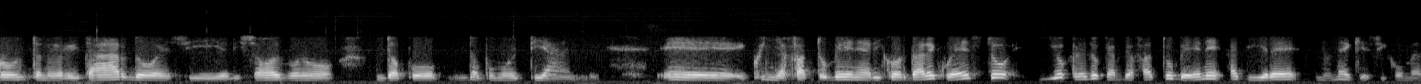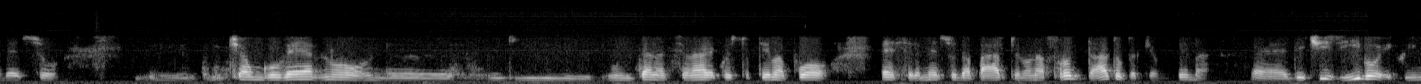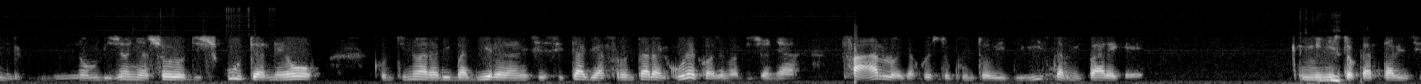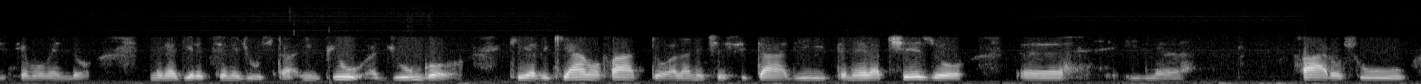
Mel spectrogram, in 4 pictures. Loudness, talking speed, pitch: -19 LUFS, 115 wpm, 120 Hz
